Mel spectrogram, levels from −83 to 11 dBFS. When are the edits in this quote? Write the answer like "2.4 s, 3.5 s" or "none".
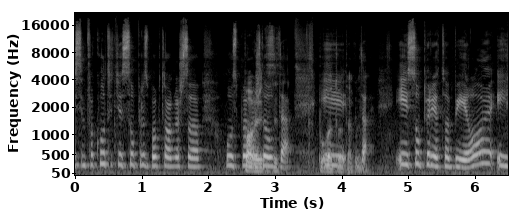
3.1 s

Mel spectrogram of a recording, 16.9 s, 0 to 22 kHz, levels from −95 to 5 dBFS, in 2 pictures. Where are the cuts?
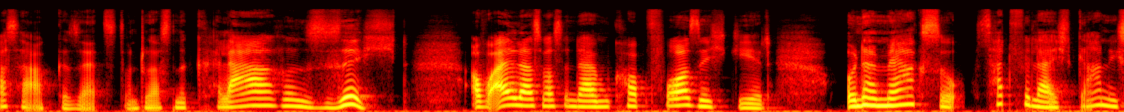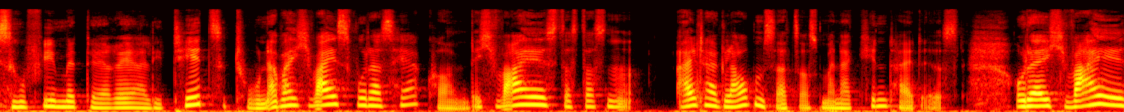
7.2 s

